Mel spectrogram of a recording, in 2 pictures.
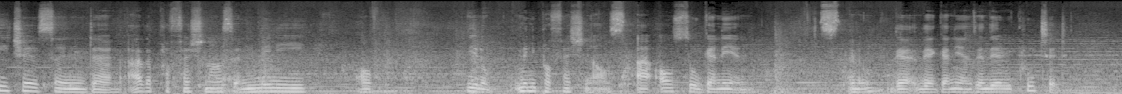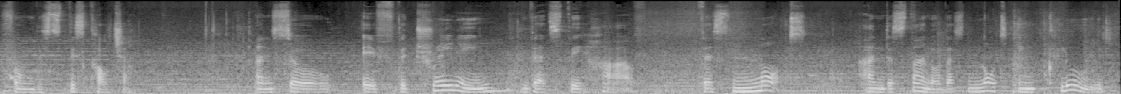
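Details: Ghanaian professional who stammers; stammering.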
